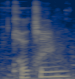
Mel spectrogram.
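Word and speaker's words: Keqing: I'm assuming it's pronounced Ketching, because usually, like in, I'm assuming this is a Chinese game, because yeah, if it is, usually Q is pronounced like with a CH.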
